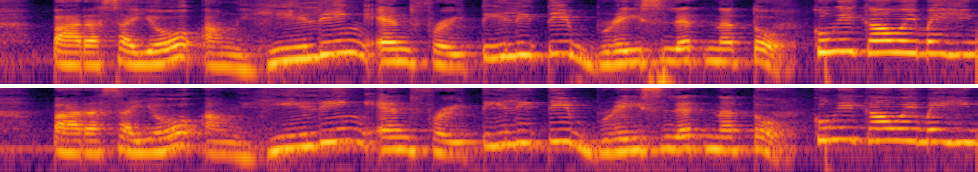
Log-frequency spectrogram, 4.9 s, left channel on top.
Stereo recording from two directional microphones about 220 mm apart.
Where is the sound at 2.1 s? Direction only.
15° left (ahead or behind).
